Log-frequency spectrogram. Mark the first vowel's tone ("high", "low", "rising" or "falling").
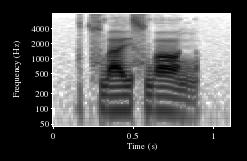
high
